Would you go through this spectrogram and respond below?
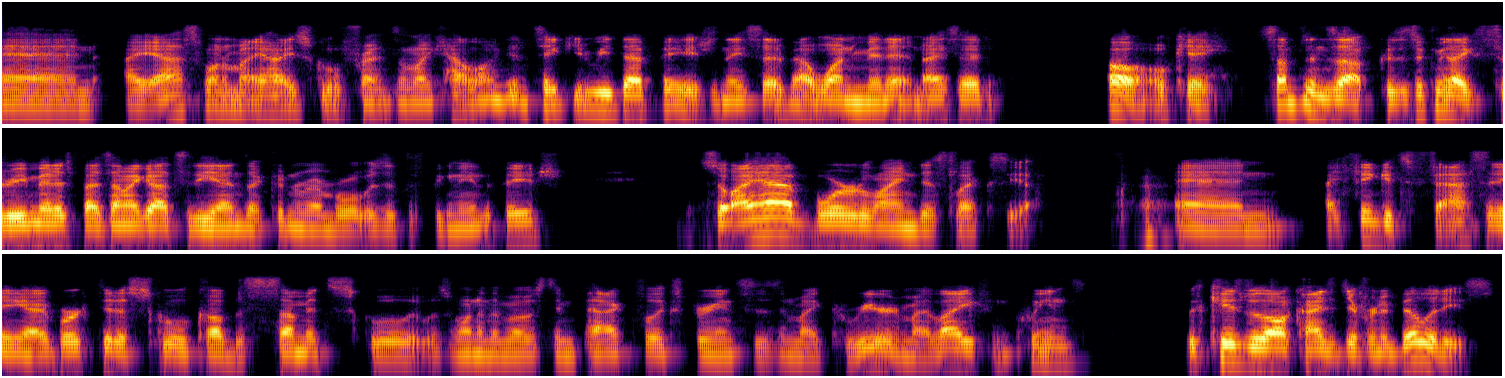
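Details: Adult man speaking; typical speech.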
